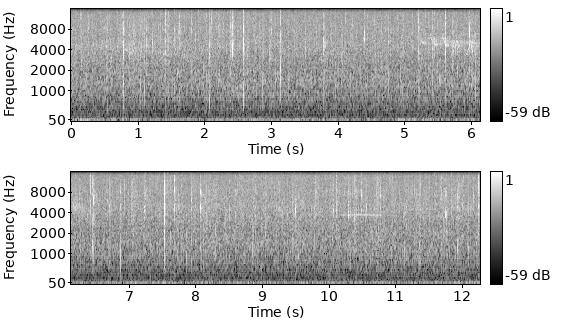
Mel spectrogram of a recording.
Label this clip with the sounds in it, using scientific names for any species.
Setophaga pensylvanica, Zonotrichia albicollis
